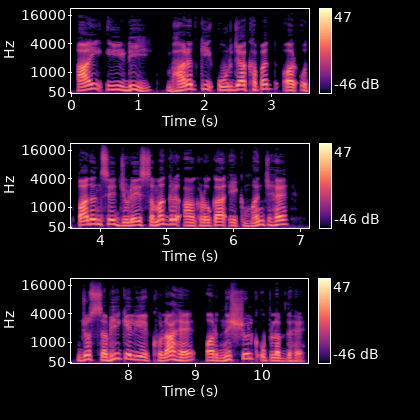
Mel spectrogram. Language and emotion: Hindi, neutral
